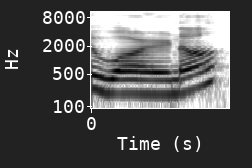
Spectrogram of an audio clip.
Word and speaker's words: वर्ण: चौथा चरण जा य में अ मिक्स करेंगे जायते, व ण के ऊपर आधा र व के साथ व, ण में अ मिक्स करेंगे वर्ण, स के ऊपर बिंदी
